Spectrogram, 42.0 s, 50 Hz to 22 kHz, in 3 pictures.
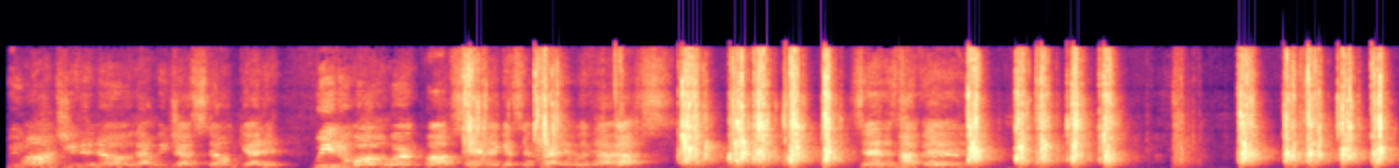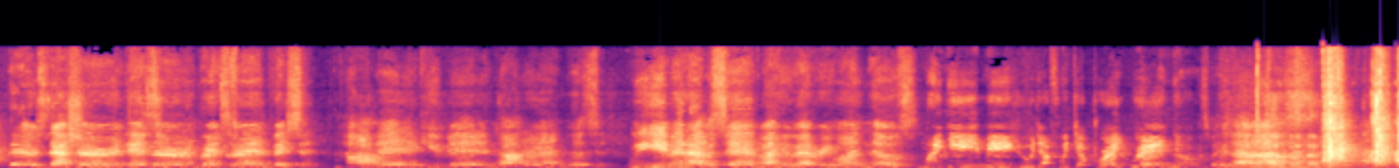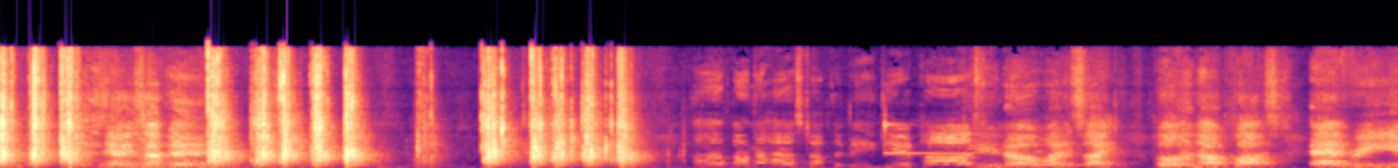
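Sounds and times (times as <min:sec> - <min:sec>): children's choir singing: 0:00.1 - 0:10.1, 0:13.6 - 0:23.1, 0:26.0 - 0:31.9, 0:37.2 - 0:41.9
rhythmic hand clapping: 0:04.6 - 0:14.1, 0:26.5 - 0:34.8.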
